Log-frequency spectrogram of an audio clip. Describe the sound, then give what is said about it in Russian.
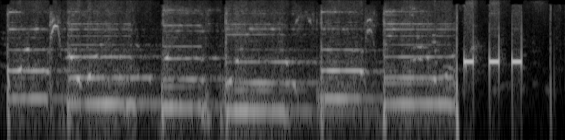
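Touch-tone dialing of a phone extension number: a few short, clipped beeps in quick succession, coming after several seconds of sustained, buzzy tones on the line. “наберите добавочный номер в тональном режиме или дождитесь ответа специалиста.”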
